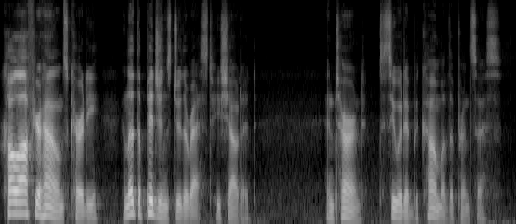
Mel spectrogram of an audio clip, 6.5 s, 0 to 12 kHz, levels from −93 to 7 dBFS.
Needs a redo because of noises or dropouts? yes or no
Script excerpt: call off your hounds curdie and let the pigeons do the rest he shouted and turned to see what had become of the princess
no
